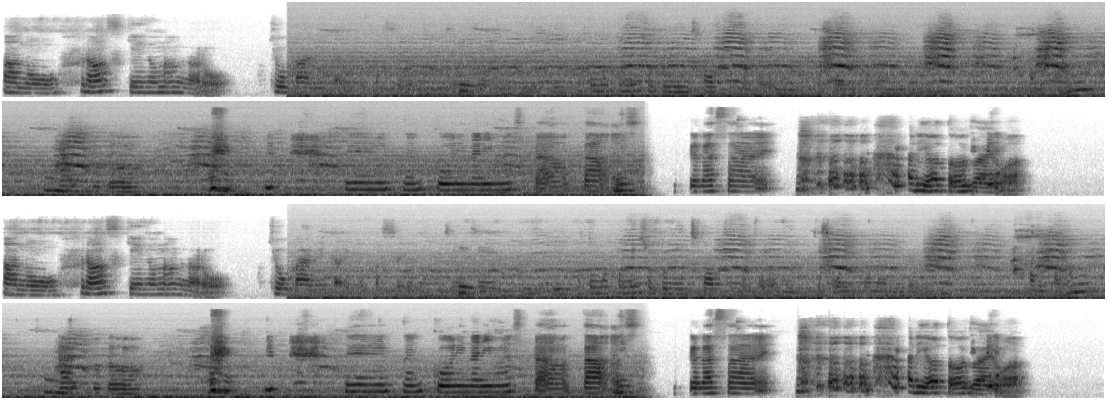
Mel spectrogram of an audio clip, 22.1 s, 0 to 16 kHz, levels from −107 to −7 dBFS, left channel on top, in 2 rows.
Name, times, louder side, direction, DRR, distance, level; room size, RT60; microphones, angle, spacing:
voice 1, 0.0-2.2 2.7-5.0 5.9-9.5 10.3-10.9 11.4-11.9 13.0-13.4 17.1-17.3 19.0-21.2, right 1 dB, 80° right, 2.9 m, -28 dB
Gull seagull, 2.8-17.4, left 1 dB, 35° left, 1.5 m, -26 dB
voice 2, 4.6-5.7 10.1-10.5 11.6-12.5 13.1-13.4 13.7-17.2 17.9-18.7 20.9-21.0, right 3 dB, 30° right, 0.6 m, -24 dB
7.8 x 6.9 x 2.5 m
head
